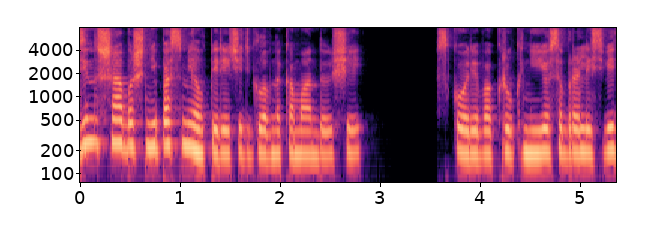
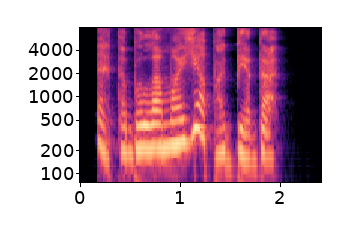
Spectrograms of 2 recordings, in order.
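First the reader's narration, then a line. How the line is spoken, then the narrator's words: Hissed. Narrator (Russian): прошипела Искара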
